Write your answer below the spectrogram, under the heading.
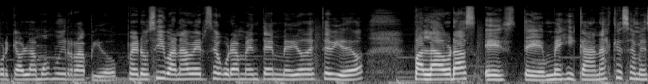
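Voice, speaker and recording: Over music in the background, a woman speaks at a fairly quick pace, fairly high in pitch and monotone, with flat intonation. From Colombia, Barranquilla. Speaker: interviewee. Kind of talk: interview.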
